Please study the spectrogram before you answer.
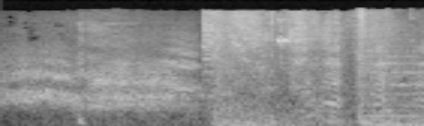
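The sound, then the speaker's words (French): A car skids when its brakes fail to slow it and then crashes: a short hissing screech gives way to a sudden broad crashing burst, with a second smashing burst near the end. “pas freiner, hein, parce que quand tu freines euh, et que ça ralentit pas, ça fait.”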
